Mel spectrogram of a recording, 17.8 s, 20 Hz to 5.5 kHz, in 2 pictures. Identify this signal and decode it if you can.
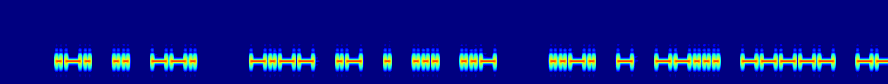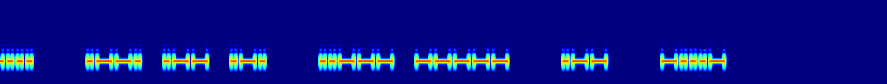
Morse code, heard as a keyed tone, about 25 wpm, spaced as for 20 wpm, 600 Hz. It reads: RIG YAESU FT707 PWR 20 W <BT>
